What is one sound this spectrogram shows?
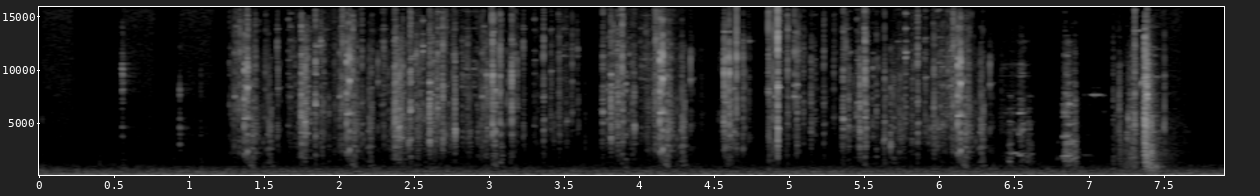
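A lockpick scrapes and clicks inside a metal lock.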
